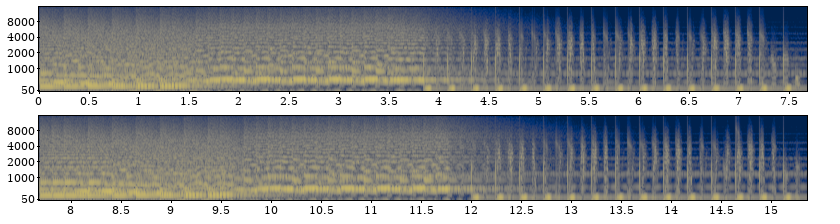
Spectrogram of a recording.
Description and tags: A simple tune which is different but catchy.
This was created from scratch by myself using psycle software and a big thanks to their team.
loopmusic, intro, hypo, humming, dance, electronic, drum, loop, club, glitch-hop, synth, rave, techno, trance, effect, dub, drum-bass, beat, waawaa, ambient, bounce, experimental, dub-step, Bling-Thing, bass, blippy, electro, pan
